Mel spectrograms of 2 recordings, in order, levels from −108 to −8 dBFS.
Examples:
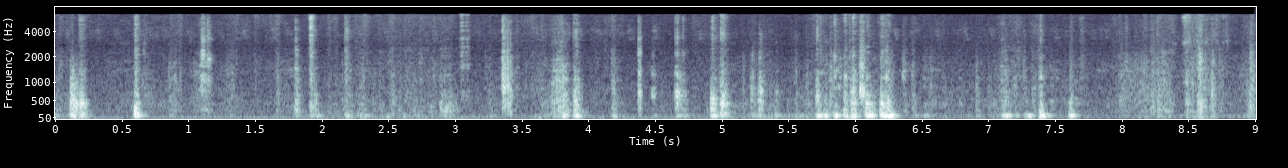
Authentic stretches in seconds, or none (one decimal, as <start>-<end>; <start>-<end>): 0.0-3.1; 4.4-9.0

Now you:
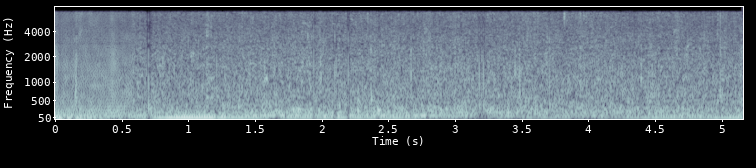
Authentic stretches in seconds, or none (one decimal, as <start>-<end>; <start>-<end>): 0.6-5.2

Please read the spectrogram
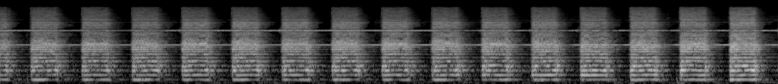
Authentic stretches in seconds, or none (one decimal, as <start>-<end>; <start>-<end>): none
